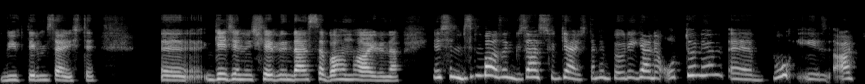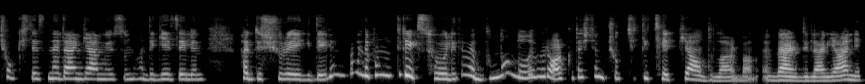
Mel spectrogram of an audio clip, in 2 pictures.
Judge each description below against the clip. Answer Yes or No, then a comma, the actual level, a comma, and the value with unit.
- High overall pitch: Yes, high, 245 Hz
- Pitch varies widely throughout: Yes, wide, 6.2 semitones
